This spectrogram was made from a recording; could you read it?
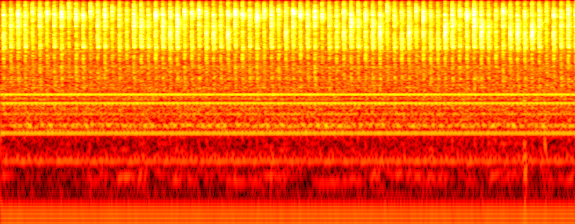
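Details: Lathe at full power with sandpaper mounted in the chuck, recorded on a smartphone before a speed-control test: a fast, even flutter of paper slapping about ten times a second over a steady motor hum; normal running.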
